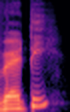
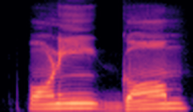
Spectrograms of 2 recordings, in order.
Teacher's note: પહેલા આવો અનુનાસિક ધ્વનિ હોય તો એ સ્વર પહોળો થઈ જાય ઈ નો એ જેવો કેટમાં એ હોય એવો અને ઉ નો ઓ જેવો કોટમાં ઓ હોય એવો સંભળાય છે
